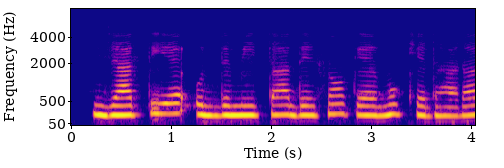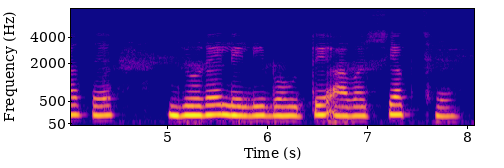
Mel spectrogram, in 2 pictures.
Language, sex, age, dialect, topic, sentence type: Maithili, female, 18-24, Angika, banking, statement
